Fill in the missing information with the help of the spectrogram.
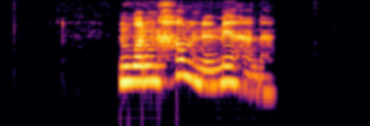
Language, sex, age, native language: Icelandic, female, 50-59, Icelandic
